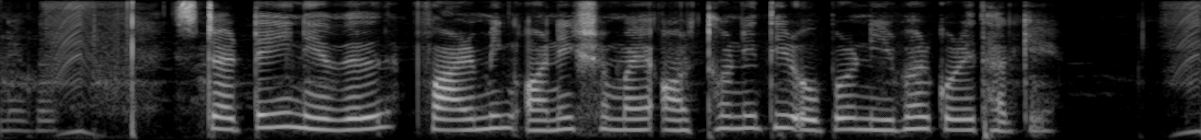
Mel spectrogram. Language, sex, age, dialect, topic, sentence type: Bengali, female, 18-24, Northern/Varendri, agriculture, statement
